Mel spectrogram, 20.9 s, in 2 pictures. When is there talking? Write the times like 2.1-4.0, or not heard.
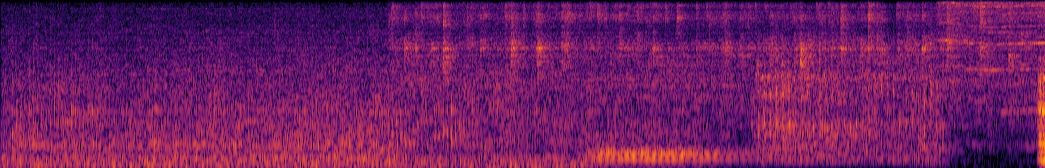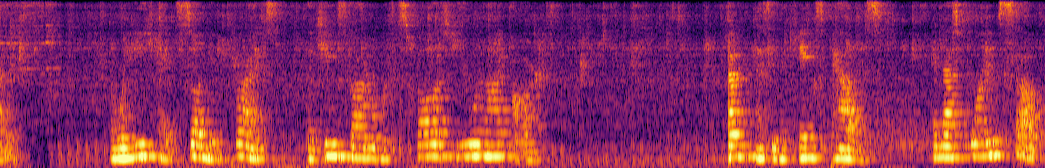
10.3-10.8, 11.6-15.9, 17.7-20.8.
